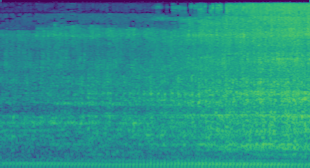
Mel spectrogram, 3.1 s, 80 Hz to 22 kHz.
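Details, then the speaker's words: MGB at 99,000 miles, starts straight away and idles steadily with a low rhythmic grumble about three pulses a second from the timing end; owner suspects a knackered water pump or tensioners behind the cover, engine itself sounds alright. "but grumbly down here. Now I would say, and a lot of you will comment I'm sure and tell me your thoughts on it, but I would say it sounds like it's coming from behind the cover, and it sounds like a completely knackered water pump or tensioners."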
